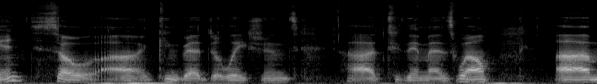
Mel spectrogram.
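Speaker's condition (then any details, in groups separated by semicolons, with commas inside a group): Cerebral palsy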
